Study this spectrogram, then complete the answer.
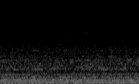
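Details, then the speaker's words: Mitsubishi Lancer Cedia automatic that kept stalling, after the throttle body was refitted: steady, even idle rumble holding stable at 900 rpm with no hunting while the aircon switches on. Normal idle under AC load. "So Ayan stable na siya sa stable na siya sa 900 Ayan tapos aircon natin aircon pitik isa pala yan"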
